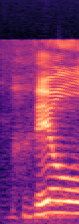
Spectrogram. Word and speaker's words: they'll: You see, three L's. Three L's. They'll last. You pronounce it a bit like that. They'll last. It becomes one long L.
